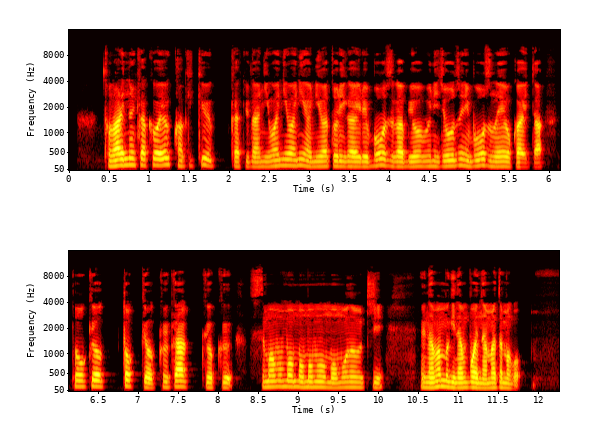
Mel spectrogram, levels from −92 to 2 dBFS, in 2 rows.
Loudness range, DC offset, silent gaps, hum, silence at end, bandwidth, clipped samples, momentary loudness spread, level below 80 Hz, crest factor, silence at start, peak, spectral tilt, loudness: 2 LU; under 0.1%; none; none; 0.5 s; 10 kHz; under 0.1%; 11 LU; -76 dBFS; 22 dB; 0.4 s; -4 dBFS; -6 dB/octave; -25 LUFS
